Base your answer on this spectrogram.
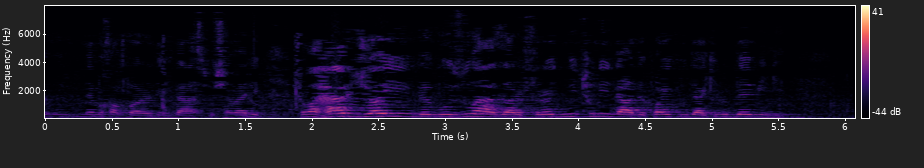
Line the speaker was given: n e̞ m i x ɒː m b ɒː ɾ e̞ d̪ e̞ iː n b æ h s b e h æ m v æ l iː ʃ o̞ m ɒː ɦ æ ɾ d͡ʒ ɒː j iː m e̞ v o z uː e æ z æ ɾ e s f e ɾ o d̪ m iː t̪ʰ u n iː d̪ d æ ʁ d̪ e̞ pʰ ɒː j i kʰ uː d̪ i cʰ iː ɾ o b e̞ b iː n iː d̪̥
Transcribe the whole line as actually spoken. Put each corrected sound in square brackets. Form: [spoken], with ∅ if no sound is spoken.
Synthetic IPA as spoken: n e̞ m i x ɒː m [v] ɒː ɾ e̞ d̪ e̞ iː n b æ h s b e [ʃ] æ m v æ l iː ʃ o̞ m ɒː ɦ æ ɾ d͡ʒ ɒː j iː [b] e̞ v o z uː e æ z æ ɾ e [∅] f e ɾ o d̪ m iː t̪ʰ u n iː d̪ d æ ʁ d̪ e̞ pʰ ɒː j [e] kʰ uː d̪ [æ] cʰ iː ɾ o b e̞ b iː n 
